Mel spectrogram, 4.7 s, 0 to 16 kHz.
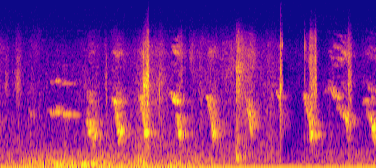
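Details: Norfolk Terrier bitch puppy aged 8.5 weeks, recorded 5 May 2015, giving rapid short downward whimpers over a low rumbling background hum, several cries per second.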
